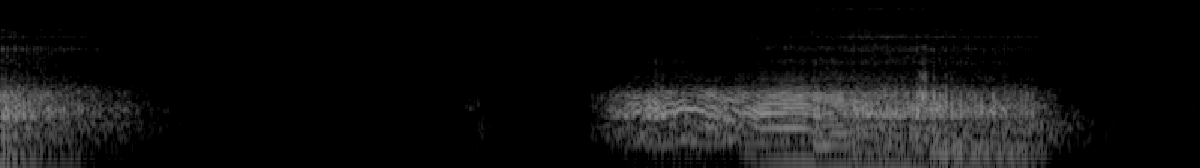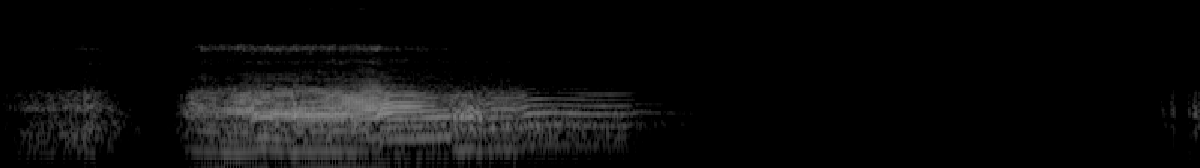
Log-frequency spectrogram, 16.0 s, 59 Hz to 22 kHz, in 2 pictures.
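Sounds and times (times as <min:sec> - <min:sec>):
person snoring: 0:00.0 - 0:01.1, 0:03.9 - 0:07.1, 0:08.0 - 0:12.4
soft breath: 0:02.1 - 0:03.5, 0:07.0 - 0:08.9.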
